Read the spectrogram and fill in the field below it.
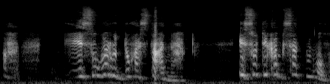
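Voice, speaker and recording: A woman's voice: extremely high pitch, huge pitch swings, a little fast, pushed and bright, dry recording, full character voice. A woman with a Filipino accent acting a caring, determined mother in an audio drama.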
